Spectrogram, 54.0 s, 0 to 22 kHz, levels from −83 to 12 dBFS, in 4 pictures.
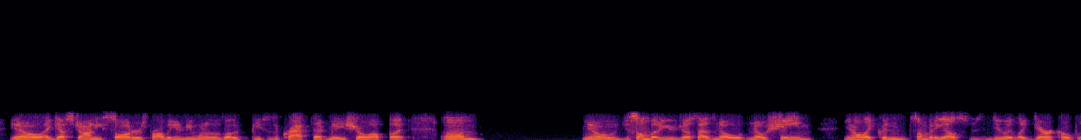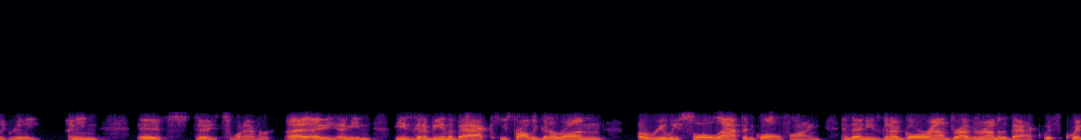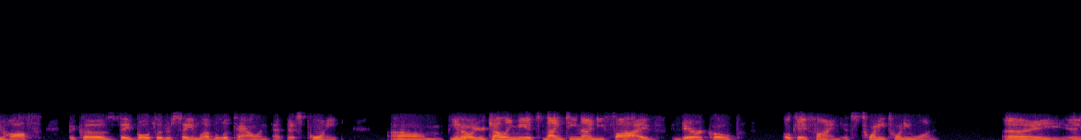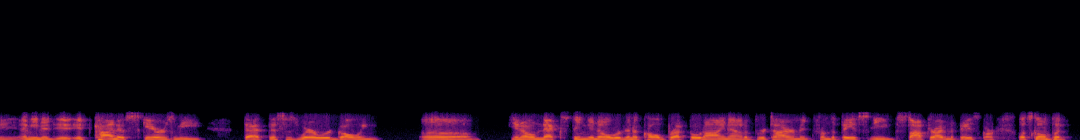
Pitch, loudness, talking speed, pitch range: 105 Hz, -24 LUFS, 175 wpm, 100-115 Hz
